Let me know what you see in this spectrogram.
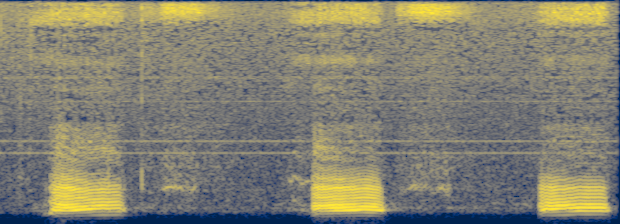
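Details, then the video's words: Sleeping three-and-a-half-month-old French Bulldog puppy snoring indoors: three loud, buzzy, throaty snores, each under a second long and spaced roughly every two and a half seconds, with quiet breathing between them. "Французский бульдог Тирион сладко спит и храпит/french bulldog Tyrion snores"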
